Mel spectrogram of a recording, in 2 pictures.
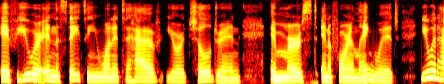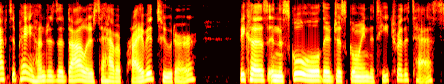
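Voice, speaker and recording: The recording is very clean, with a silent background. The voice has a New York accent and a moderate pace. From New York City, the Bronx. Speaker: digital marketing expert and travel platform creator. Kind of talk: podcast interview.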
